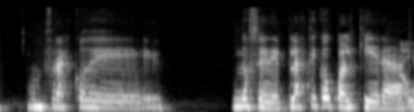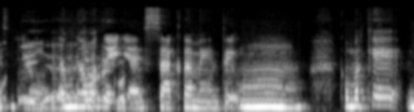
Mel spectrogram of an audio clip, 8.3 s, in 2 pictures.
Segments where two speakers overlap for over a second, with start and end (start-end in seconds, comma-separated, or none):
3.9-5.6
